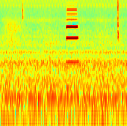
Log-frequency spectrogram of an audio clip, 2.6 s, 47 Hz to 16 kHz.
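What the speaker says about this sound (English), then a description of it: "why are you now beeping at me 160?" In Train Simulator, on the LGV Rhône-Alpes & Méditerranée high-speed route, a train cab warning gives a single short, clear electronic beep over a steady low rumble of the running train.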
